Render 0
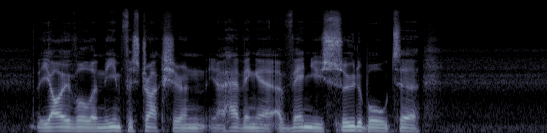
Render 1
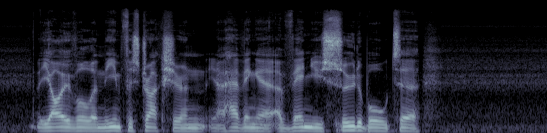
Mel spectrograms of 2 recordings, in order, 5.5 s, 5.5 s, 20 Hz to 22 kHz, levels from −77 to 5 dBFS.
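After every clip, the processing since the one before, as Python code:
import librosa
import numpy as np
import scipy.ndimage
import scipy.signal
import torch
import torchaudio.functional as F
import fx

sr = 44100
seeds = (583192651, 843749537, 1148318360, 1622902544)

y = fx.dynamic_eq(x, sr, hz=6200.0, q=0.75, threshold_db=-46.0, ratio=4.0, max_db=5)
y = y * 10.0 ** (5.0 / 20.0)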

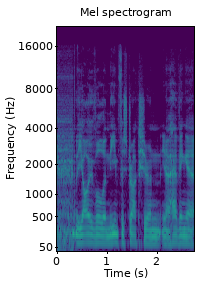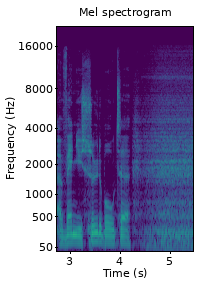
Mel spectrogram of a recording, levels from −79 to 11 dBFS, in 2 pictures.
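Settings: y = x + 0.4 * np.pad(x, (int(3.8 * sr / 1000.0), 0))[:len(x)]
y = fx.band_squash(y, sr, depth_pct=100)
y = y * 10.0 ** (-8.5 / 20.0)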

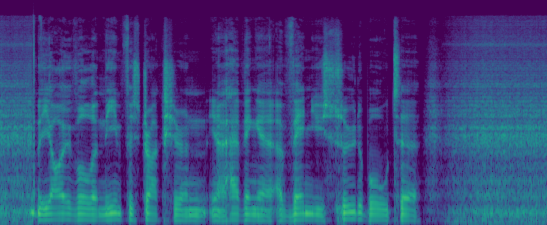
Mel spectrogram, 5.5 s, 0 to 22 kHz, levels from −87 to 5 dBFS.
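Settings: y = fx.transient(x, sr, attack_db=8, sustain_db=-9)
y = y * 10.0 ** (1.5 / 20.0)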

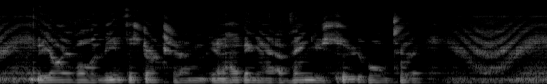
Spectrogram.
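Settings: y = scipy.signal.sosfilt(scipy.signal.butter(2, 88.0, 'highpass', fs=sr, output='sos'), x)
y = fx.resonator_bank(y, sr, root=41, chord='minor', decay_s=0.25)
y = fx.phaser_stages(y, sr, stages=12, low_hz=330.0, high_hz=1700.0, hz=0.97, feedback_pct=35)
y = y * 10.0 ** (2.0 / 20.0)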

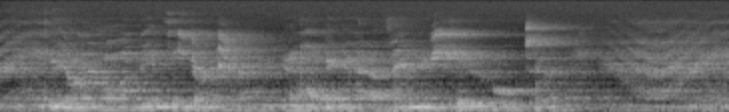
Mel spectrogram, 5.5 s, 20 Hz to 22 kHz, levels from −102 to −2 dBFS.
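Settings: y = fx.dmg_noise_colour(x, sr, seeds[0], colour='violet', level_db=-60.0)
y = fx.vibrato(y, sr, rate_hz=9.2, depth_cents=48.0)
y = fx.rev_plate(y, sr, seeds[1], rt60_s=1.5, hf_ratio=0.85, predelay_ms=0, drr_db=-2.0)
y = y * 10.0 ** (2.5 / 20.0)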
